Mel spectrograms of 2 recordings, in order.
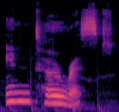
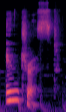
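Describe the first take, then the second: First: The word is said with three syllables. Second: The word is said with two syllables. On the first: The speaker calls it wrong. "not interest" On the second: The speaker calls it right. "just two syllables"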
